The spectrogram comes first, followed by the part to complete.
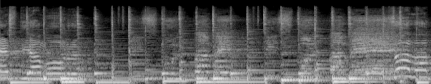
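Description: Salsa romántica recording playing: the band carries on between sung lines over a bass line that steps from note to note, with a sung note ending just as it begins.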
